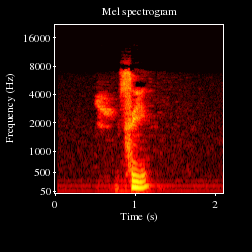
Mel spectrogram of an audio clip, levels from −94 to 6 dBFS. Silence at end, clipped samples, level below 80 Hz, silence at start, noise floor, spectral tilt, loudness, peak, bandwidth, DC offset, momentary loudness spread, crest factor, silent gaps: 0.95 s; under 0.1%; -60 dBFS; 0.5 s; -63 dBFS; -4 dB/octave; -24 LUFS; -4 dBFS; 9.4 kHz; under 0.1%; 15 LU; 24 dB; none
